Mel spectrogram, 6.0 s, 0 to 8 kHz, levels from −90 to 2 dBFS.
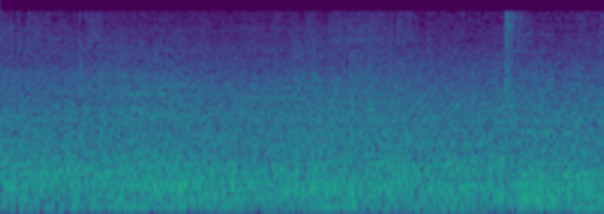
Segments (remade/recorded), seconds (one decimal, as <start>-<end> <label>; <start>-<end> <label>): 0.0-5.0 recorded; 5.0-6.0 remade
